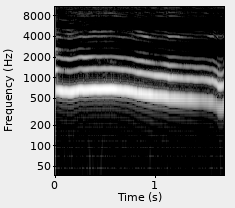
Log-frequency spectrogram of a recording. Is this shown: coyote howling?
yes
